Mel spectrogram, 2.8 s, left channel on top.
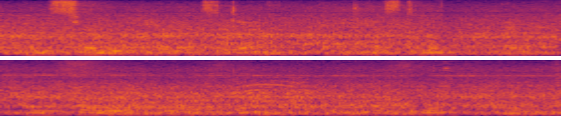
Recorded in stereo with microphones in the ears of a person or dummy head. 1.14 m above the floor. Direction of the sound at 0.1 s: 70° left (ahead or behind).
